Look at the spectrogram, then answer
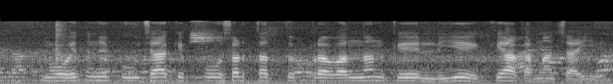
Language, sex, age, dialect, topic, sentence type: Hindi, male, 25-30, Kanauji Braj Bhasha, agriculture, statement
